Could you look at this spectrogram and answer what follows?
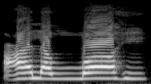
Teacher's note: کلمت علی کے بعد لفظ الجلالہ ہے، مطلب کلمت اللہ. یہاں بھی ہم لفظ الجلالہ کے لام کو موٹی آواز میں پڑھیں گے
